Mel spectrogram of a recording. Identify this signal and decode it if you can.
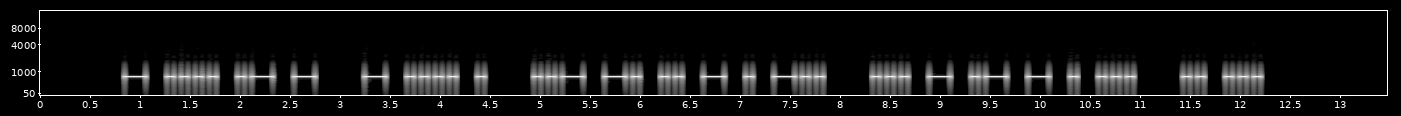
Morse code, heard as a keyed tone, about 17 wpm, 690 Hz. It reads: THAT THE UNITED STATES IS
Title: Sets of 5 Words Encore 17wpm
